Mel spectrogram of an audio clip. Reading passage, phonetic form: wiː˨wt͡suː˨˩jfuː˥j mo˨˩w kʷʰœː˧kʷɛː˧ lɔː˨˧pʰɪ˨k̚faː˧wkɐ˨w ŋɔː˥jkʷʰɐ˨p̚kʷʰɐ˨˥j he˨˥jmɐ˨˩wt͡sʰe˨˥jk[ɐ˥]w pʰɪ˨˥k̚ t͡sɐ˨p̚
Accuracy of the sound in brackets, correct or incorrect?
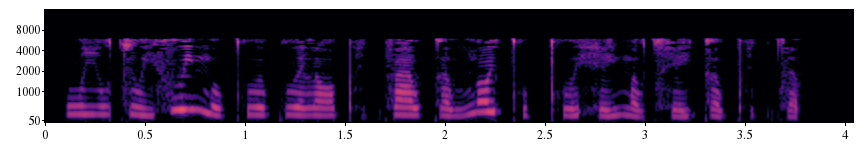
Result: incorrect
